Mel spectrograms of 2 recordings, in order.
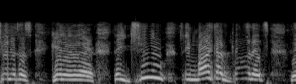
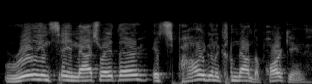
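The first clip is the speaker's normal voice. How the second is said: normal talking voice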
